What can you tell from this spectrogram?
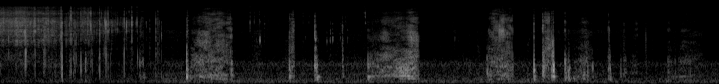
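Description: A metal spoon stirring thick food in a small metal camping mug: several short scraping strokes against the mug, with light clinks in between. It opens with a brief rustle.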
